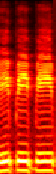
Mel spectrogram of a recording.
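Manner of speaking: imitated robot voice. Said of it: "Her voice is robotic at times".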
